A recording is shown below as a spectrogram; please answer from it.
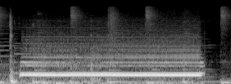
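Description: Car horn sounded in one long steady blast of nearly two seconds, starting a moment in and cutting off sharply, its two close notes blending into one blare.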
